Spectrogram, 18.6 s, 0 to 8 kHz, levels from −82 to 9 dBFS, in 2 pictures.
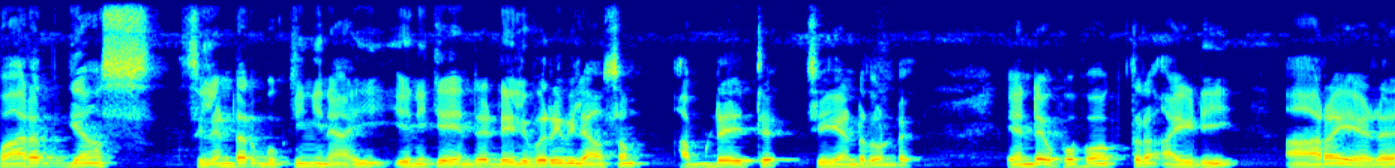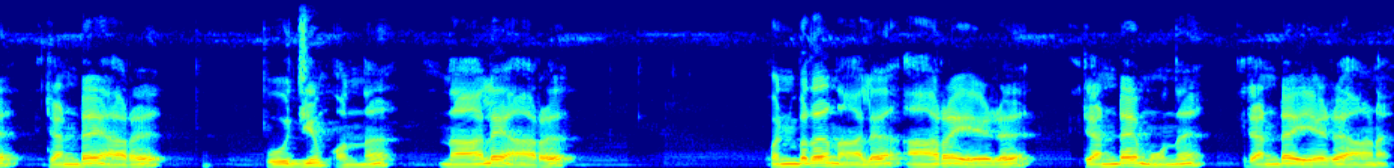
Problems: none marked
